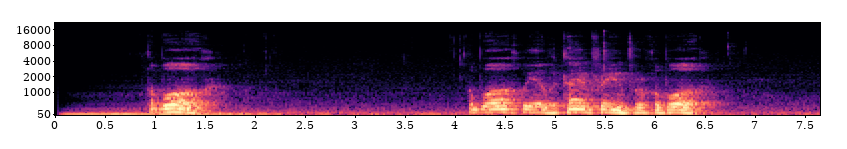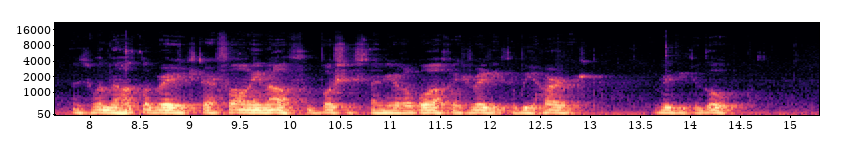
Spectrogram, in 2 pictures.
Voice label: "gaboox", Ts’msyen; pineapple coconut cockle curry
